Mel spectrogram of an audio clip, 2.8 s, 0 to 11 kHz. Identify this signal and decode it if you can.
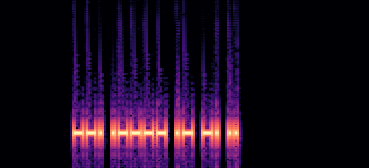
Morse code, heard as a keyed tone, about 52 wpm, 700 Hz. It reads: G1ANI
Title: DXCC-100 Call Signs - 5 Characters - Repeated 2x - 50wpm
